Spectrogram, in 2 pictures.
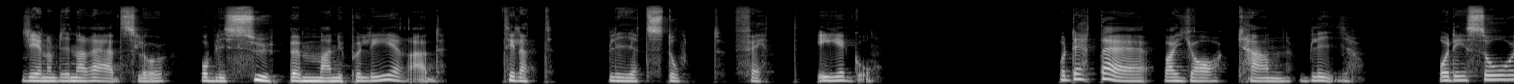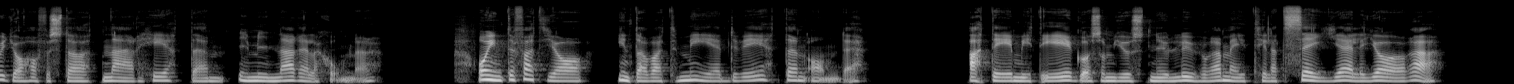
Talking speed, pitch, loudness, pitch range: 115 wpm, 165 Hz, -20 LUFS, 155-180 Hz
